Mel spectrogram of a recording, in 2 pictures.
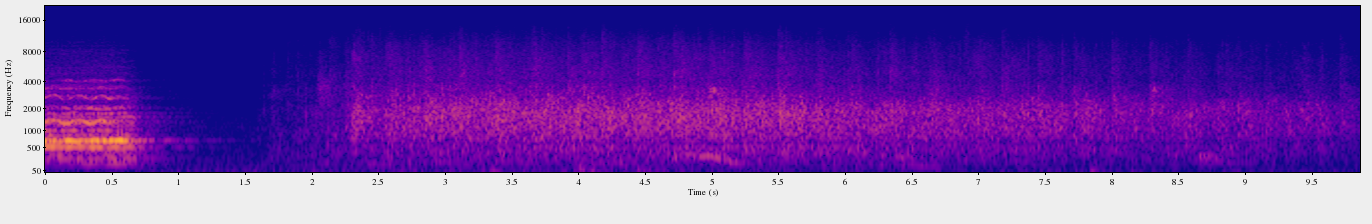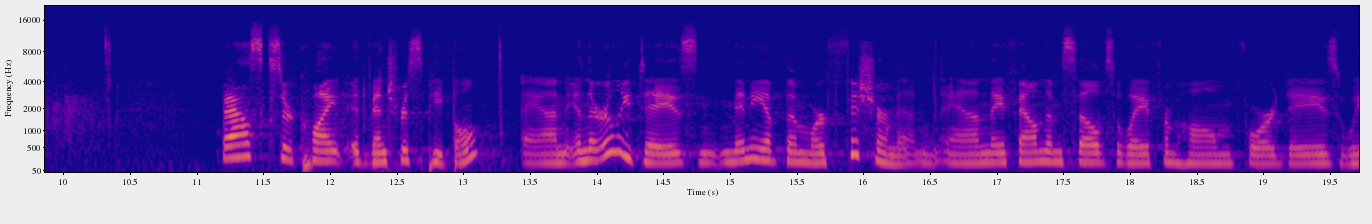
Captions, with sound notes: (audience applauding) Basques are quite adventurous people. And in the early days, many of them were fishermen and they found themselves away from home for days,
